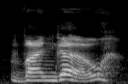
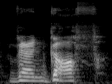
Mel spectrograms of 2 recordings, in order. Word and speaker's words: Van Gogh: gh sound or like you pronounce the gh like an f van gogh which is mostly what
